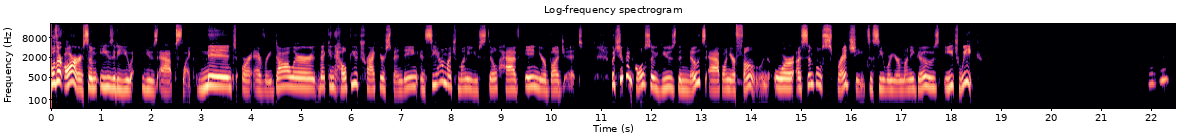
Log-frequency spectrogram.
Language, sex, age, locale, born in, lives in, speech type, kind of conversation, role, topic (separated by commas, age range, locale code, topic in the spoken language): English, female, 35-39, en-US, United States, United States, read, expert-assistant, expert, Why should people learn how to manage their money?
